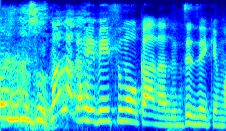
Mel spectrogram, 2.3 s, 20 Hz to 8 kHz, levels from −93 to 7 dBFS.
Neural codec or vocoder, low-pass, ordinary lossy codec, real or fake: codec, 24 kHz, 3.1 kbps, DualCodec; 7.2 kHz; Opus, 24 kbps; fake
